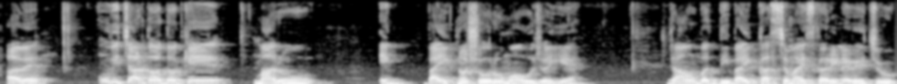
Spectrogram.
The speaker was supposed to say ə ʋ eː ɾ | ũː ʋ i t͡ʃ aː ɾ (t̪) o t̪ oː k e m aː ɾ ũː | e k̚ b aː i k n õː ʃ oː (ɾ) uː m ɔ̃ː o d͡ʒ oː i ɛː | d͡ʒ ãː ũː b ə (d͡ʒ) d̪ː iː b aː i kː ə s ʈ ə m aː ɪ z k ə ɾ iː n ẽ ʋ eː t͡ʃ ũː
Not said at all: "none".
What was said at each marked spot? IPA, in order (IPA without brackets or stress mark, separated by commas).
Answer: t̪, ɾ, none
